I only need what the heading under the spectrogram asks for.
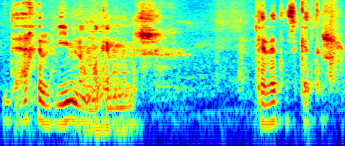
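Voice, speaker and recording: A man with an Egyptian Arabic accent giving live commentary as he plays a slot game, muttering and pleading with it and breaking into loud cheers. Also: mid-range voice, a little fast, gravelly, noisy background. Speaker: gamer playing a slot game.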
